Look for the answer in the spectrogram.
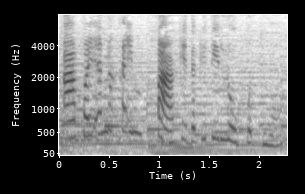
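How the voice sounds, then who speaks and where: A woman's voice: extremely high pitch, big pitch swings, fairly quick, over music. A woman acting a bitter, aggrieved young wife in an Ilocano radio drama, complaining and scornful in an Ilocano accent. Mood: angry, scornful.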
